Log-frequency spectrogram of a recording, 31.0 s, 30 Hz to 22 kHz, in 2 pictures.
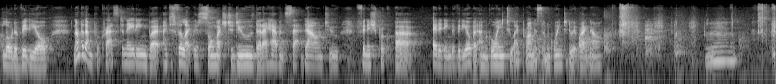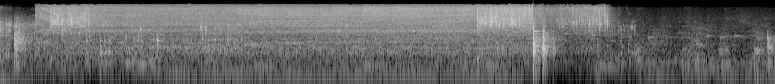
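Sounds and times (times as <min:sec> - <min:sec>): tap water running into sink: 0:16.2 - 0:28.2.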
